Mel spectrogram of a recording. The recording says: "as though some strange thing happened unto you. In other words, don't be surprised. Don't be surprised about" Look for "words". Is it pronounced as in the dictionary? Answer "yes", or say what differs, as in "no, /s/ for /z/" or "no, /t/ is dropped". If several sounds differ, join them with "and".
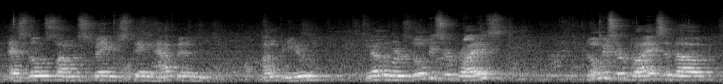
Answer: yes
